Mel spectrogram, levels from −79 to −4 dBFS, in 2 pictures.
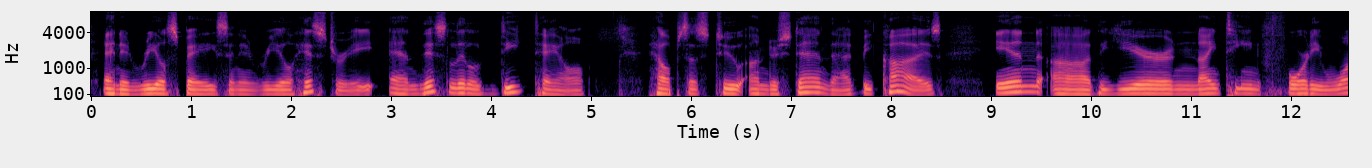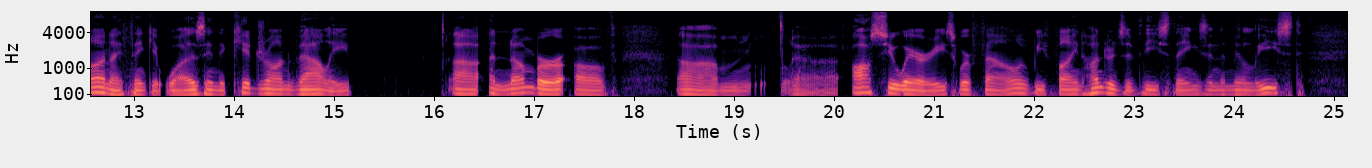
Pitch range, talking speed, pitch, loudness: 100-120 Hz, 120 wpm, 110 Hz, -30 LUFS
